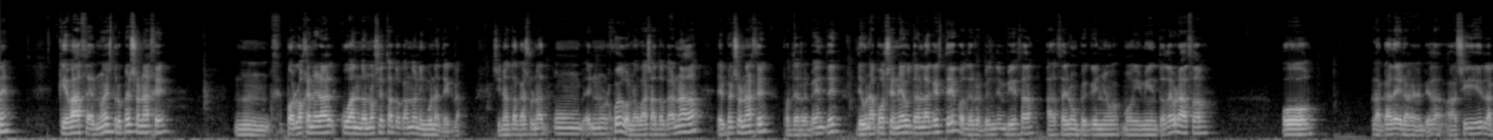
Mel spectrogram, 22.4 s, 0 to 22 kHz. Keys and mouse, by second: 1.2-11.6 middle drag, 11.6 right click, 12.0-18.8 middle drag, 12.5 alt+q, 13.5 alt+q, 15.4 g, 18.8 right click, 19.5 right click, 20.1 r, 22.2 right click.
